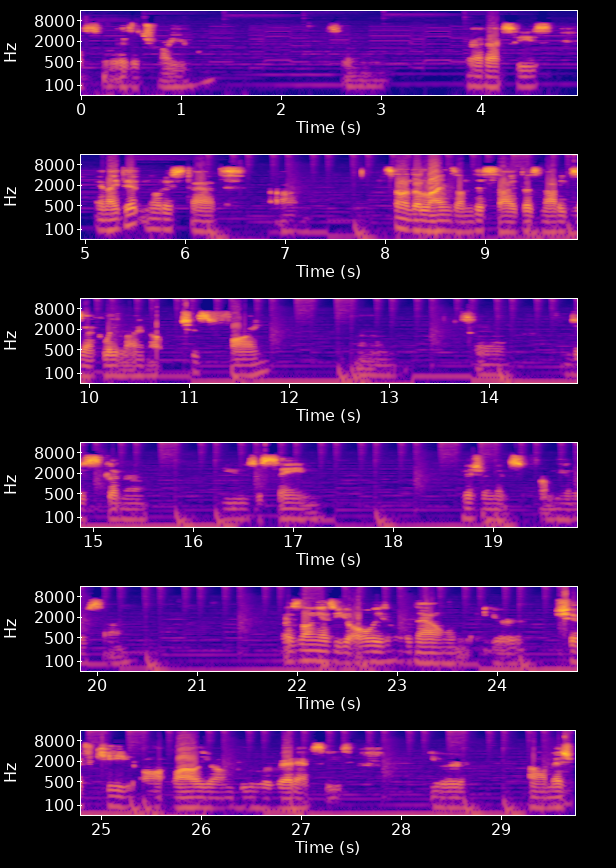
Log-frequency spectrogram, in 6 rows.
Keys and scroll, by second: 0.7 l, 24.9 p.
